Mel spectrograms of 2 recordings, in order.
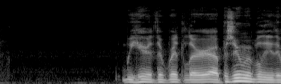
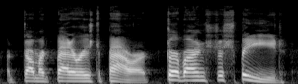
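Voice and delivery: louder, higher campy hero announcement; Adam West Batman; 5 semitones higher, 7 dB louder than usual. Retold or imitated. Batman launching the Batmobile, campy and loud. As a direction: proclaim it like sixties TV Batman. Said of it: "Batman's in there going".

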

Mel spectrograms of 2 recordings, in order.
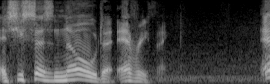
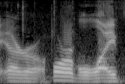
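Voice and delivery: ordinary delivery

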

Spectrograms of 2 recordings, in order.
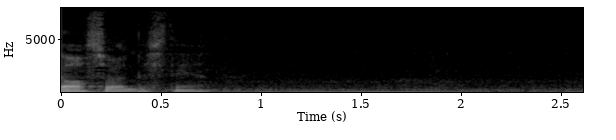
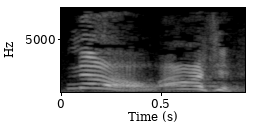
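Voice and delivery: mock angry outburst; 14 semitones higher, 6 dB louder than usual. Angry person mid-argument, mocked.

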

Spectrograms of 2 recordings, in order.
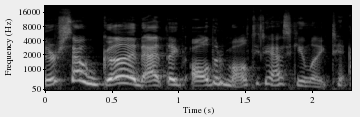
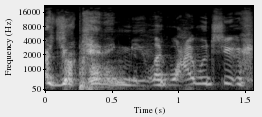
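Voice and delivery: outraged grandma; 2 semitones higher, 8 dB louder than usual. Retold or imitated.

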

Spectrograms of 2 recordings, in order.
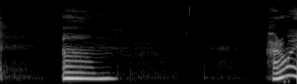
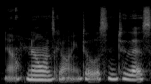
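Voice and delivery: ordinary talk

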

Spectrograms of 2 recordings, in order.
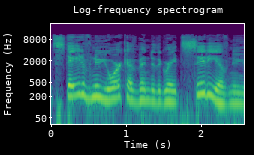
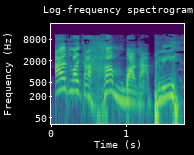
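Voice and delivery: put-on old German customer; 4 semitones higher than usual. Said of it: "not gonna do the voice".

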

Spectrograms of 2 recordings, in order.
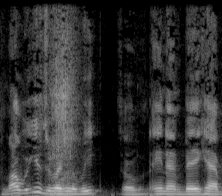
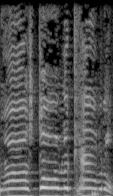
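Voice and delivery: mock rioter yell. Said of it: "All you hear was".

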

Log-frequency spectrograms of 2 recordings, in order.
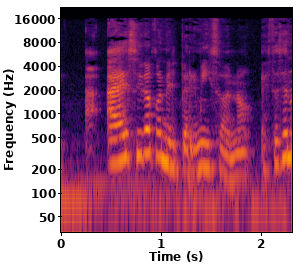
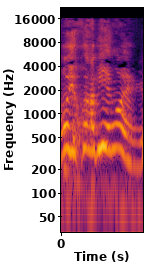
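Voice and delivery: high, loud mock sideline yell; fired-up urging; 6 semitones higher, 7 dB louder than usual. Player telling a teammate to play well, fired-up. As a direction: get on a teammate's case, playfully acted. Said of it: "soy como que".

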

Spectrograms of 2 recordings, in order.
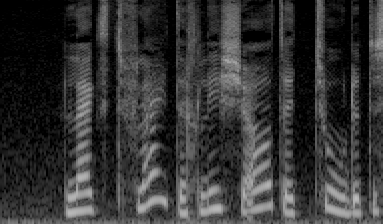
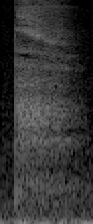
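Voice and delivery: huff; 12 dB quieter than usual. A narrator's reading. Narrator huffs as lazy Liesje.

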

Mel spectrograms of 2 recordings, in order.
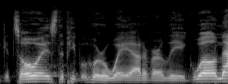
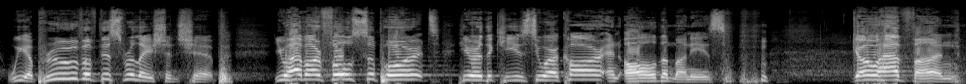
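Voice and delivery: hammed-up proud parents; grand approving parents; 8 semitones higher, 9 dB louder than usual. Parents voiced granting approval.

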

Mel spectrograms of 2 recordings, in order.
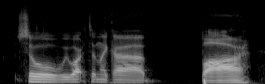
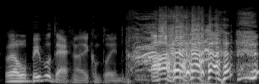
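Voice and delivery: laughing; 11 semitones higher, 12 dB louder than usual. Real, not acted. Laughing about customer complaints.

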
